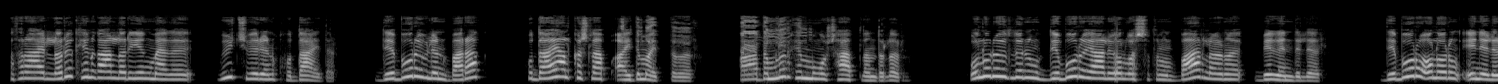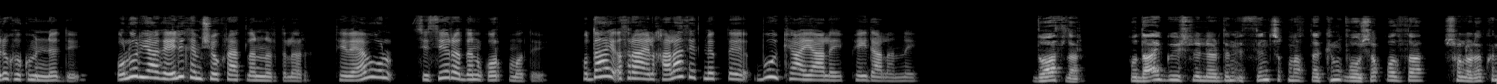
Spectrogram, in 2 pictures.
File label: turkmen, ot drama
